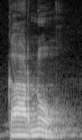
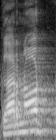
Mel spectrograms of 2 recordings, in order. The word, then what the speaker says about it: Carnot: कार्नोट उससे पढ़ा जाता है, लेकिन एक्चुअली इनका नाम है कार्नो। टी साइलेंट है, लेकिन इंडियनाइजेशन ऑफ इंग्लिश, हाँ, reads is इट एज कार्नोट।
